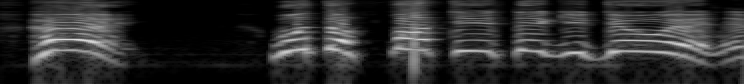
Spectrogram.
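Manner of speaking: loud, high-pitched, put-on angry, pissed-off shouting. Retelling a store owner catching the speaker moving tapes around: imitating an angry store owner. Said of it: "he like gets pissed".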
